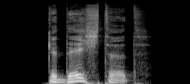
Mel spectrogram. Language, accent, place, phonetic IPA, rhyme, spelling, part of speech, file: German, Germany, Berlin, [ɡəˈdɛçtət], -ɛçtət, gedächtet, verb, De-gedächtet.ogg
- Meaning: second-person plural subjunctive II of gedenken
